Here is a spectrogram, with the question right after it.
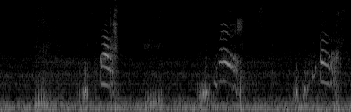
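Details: A cuddle-seeking female cat at home, making a series of short, high, trilling meows about every second, each a quick rising-then-falling chirp, over soft purring in a quiet indoor room.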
